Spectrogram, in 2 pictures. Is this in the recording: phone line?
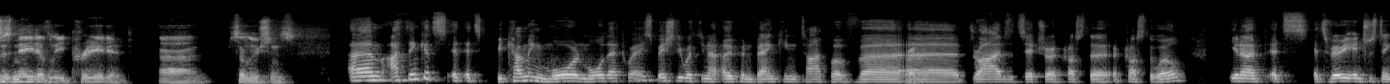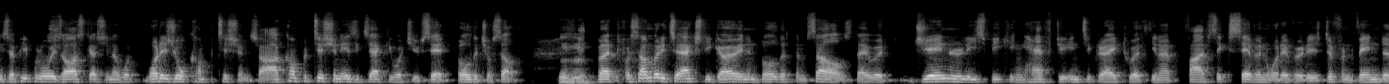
no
